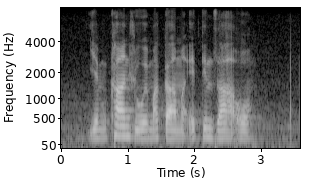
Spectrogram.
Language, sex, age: Swati, male, 20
